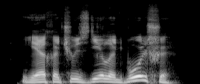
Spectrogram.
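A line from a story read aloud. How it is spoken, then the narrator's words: Plain. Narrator (Russian): сказал Парк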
